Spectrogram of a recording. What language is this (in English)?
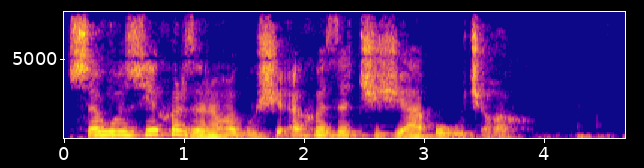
Adyghe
